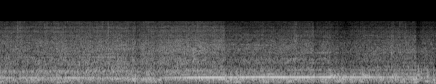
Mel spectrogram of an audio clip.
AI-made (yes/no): no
